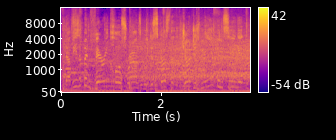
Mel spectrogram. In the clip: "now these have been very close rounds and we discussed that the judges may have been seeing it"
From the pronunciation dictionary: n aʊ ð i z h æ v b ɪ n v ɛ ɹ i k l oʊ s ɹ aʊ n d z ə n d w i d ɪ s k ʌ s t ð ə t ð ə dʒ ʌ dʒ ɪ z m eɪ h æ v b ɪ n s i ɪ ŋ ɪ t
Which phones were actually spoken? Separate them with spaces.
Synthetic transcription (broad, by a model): n aʊ ð i z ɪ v b ɪ n v ɛ ɹ i k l oʊ s ɹ aʊ n d z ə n w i d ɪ s k ʌ s ð ə t ð ə dʒ ʌ dʒ ɪ z m eɪ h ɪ v b ɪ n s i ɪ ŋ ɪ t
